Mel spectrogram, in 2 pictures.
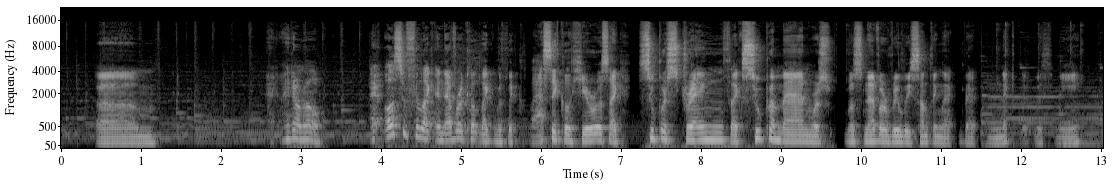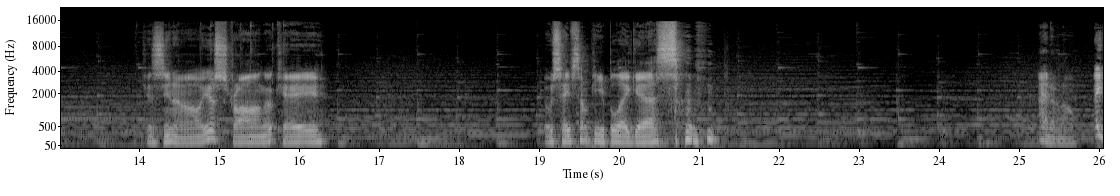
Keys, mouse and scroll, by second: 0.4-1.7 scroll up 1, 9.6 click, 20.4-26.0 drag.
